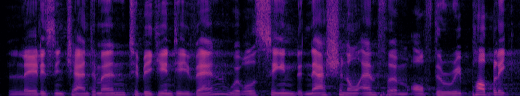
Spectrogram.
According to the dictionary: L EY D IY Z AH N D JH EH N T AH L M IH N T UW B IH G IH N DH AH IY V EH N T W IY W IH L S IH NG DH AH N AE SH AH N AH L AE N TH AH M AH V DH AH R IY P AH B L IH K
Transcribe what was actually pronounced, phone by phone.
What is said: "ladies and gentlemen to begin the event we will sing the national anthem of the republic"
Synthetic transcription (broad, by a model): L EY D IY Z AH N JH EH N T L M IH N T UW B IH G IH N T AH IY V EH N T W IY W IH L S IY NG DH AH N AE SH AH N AH L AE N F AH M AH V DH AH R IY P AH B L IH K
